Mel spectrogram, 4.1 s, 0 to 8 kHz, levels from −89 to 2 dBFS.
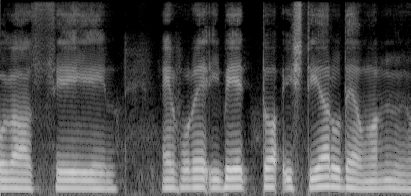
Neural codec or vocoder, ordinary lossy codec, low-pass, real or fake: codec, 16 kHz, 1 kbps, FunCodec, trained on LibriTTS, 50 frames a second; none; none; fake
